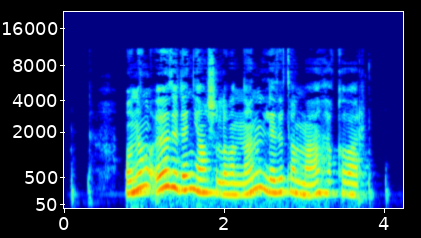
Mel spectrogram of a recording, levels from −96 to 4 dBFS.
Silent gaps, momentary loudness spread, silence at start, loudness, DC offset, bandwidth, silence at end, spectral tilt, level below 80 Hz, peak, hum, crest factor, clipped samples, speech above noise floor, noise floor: none; 10 LU; 0.75 s; -24 LUFS; under 0.1%; 11.5 kHz; 0.5 s; -5.5 dB/octave; -66 dBFS; -8 dBFS; none; 16 dB; under 0.1%; 34 dB; -58 dBFS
